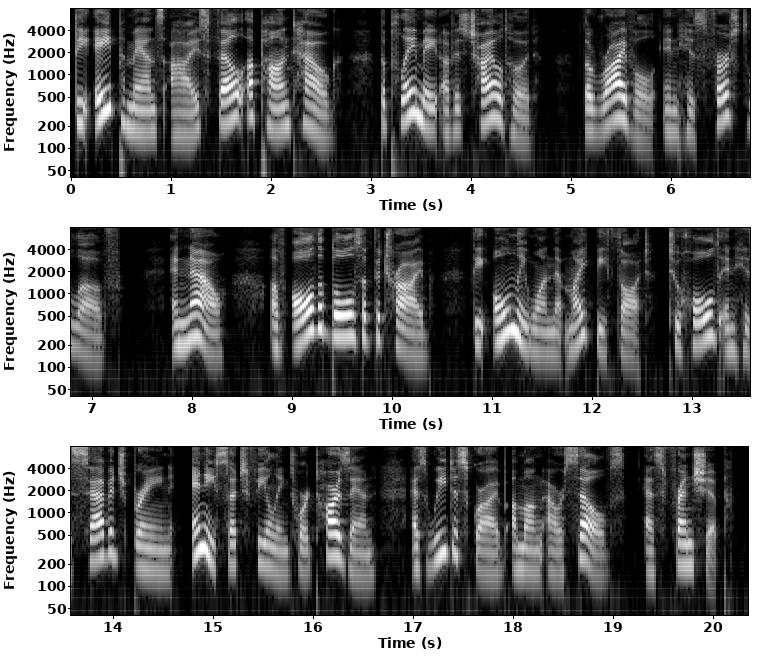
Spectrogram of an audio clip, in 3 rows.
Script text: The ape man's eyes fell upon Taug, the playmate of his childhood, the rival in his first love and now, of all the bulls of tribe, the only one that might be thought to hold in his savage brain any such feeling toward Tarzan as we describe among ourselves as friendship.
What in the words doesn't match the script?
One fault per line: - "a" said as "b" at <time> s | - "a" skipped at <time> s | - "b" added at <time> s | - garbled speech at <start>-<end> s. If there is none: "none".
- "the" added at 9.8 s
